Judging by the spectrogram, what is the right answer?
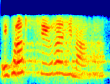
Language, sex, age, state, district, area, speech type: Odia, female, 60+, Odisha, Boudh, rural, conversation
